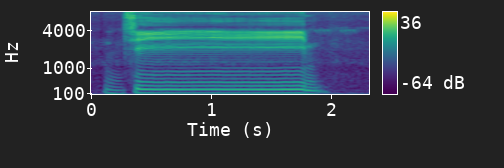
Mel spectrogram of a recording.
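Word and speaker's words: ج: নরম হয়ে যাবে সাম জিম এই জিমের উচ্চারণটা হচ্ছে শক্ত শক্ত করে উচ্চারণ করতে হবে জিহ্বার মধ্যখান উপরের তালুর সঙ্গে লাগিয়ে জিহ্বার মধ্যখান উপরের তালুর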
